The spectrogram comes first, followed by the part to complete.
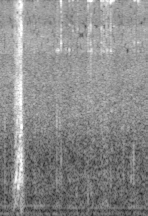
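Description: A single quick pull of a zipper on a tactical sling pack, a short rising zip lasting about a quarter of a second a little after the start.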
